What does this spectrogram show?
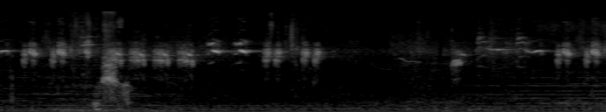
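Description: Small birds chirping, in quick runs of short high chirps.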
